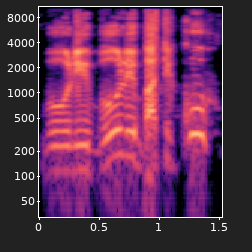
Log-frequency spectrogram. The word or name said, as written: Bulibuli Bate Cu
